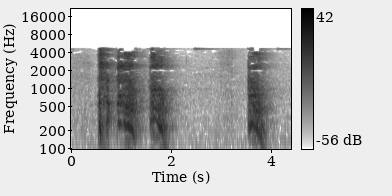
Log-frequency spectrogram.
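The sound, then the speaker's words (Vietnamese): An old man clears his throat and hawks up phlegm in four harsh, rasping bursts: three come close together, then a longer pause before the last. The bursts are fairly loud, with no talk over them. “về già rồi nó muốn khạc, nó muốn lên đàm vậy đó.”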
